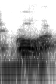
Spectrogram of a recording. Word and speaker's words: rho: is how you pronounce this one this is pronounced as row or rho the symbol looks like a p it's pronounced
